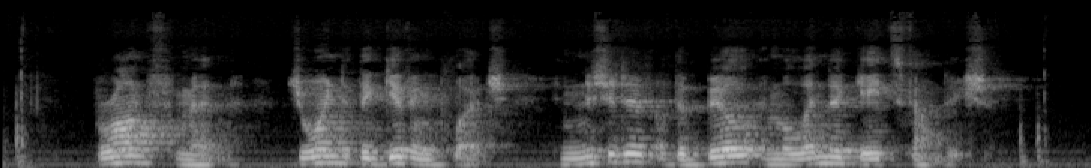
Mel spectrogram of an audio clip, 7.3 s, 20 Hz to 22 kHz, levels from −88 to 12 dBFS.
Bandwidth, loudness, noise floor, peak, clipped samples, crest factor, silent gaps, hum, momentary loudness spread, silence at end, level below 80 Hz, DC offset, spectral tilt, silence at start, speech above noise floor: 12.5 kHz; -22 LUFS; -52 dBFS; -6 dBFS; under 0.1%; 16 dB; none; none; 14 LU; 0.35 s; -56 dBFS; under 0.1%; -7.5 dB/octave; 0.1 s; 31 dB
